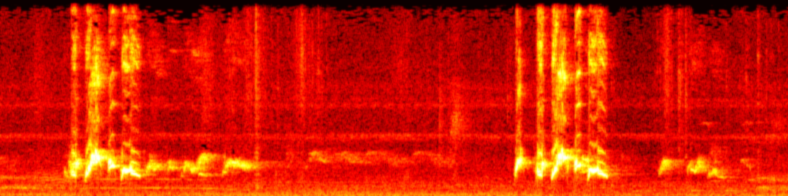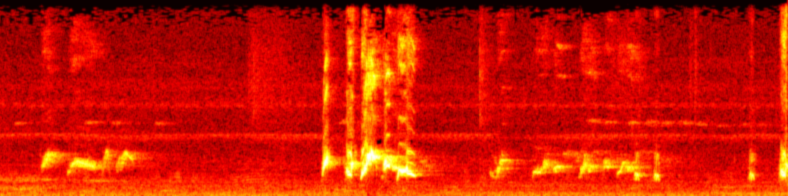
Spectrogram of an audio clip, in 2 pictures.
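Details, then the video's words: Home-trained decoy red-whiskered bulbul from Vietnam delivering loud, clustered whistled phrases at intervals, each followed by softer sliding, rolling notes, a style meant to provoke singing and draw wild birds. "Chào mào mồi gọi bổi"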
